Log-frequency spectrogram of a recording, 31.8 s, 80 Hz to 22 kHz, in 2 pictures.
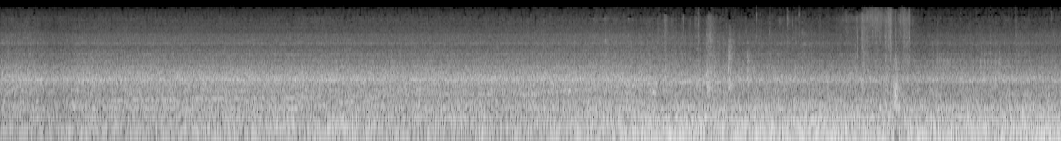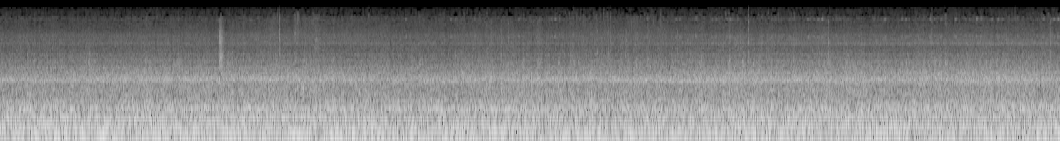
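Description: Airbus A380 engines at takeoff power, heard inside the cabin during the takeoff roll: a steady engine drone and rumble that grows louder over the first several seconds, then holds level. A few brief rattles come about midway.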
